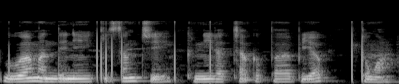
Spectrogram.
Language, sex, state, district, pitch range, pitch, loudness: Garo, male, Meghalaya, South Garo Hills, 125-145 Hz, 130 Hz, -19 LUFS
